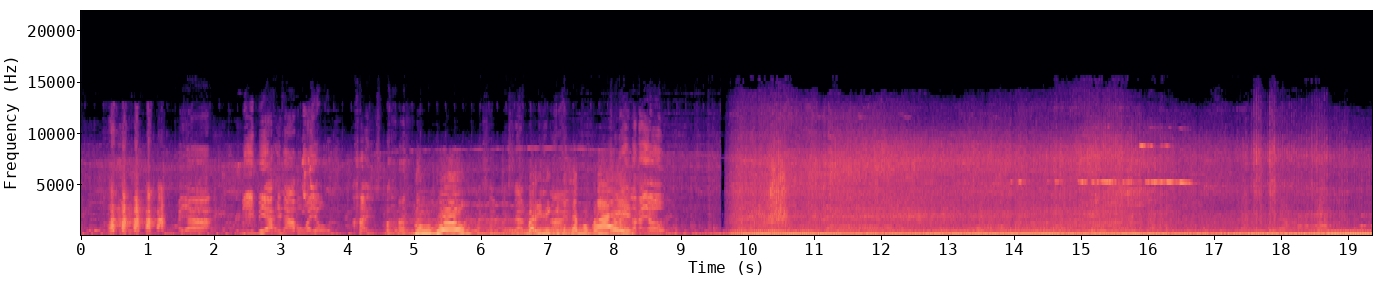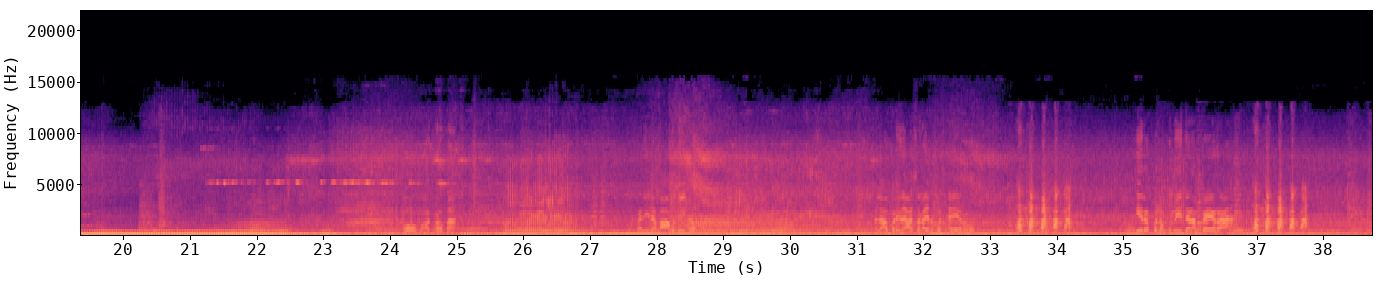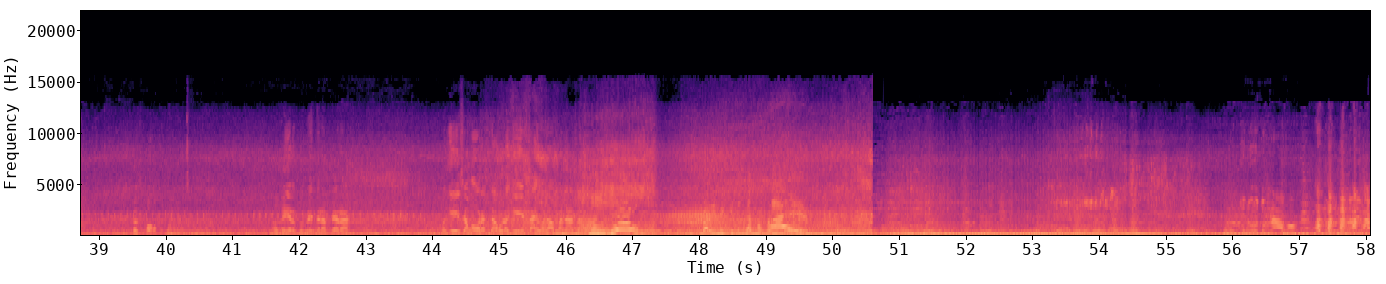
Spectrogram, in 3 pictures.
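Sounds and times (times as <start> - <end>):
motorcycle engine: 0.0 - 36.2, 36.8 - 56.0
street traffic: 0.0 - 58.0
man talking: 1.4 - 8.9.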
